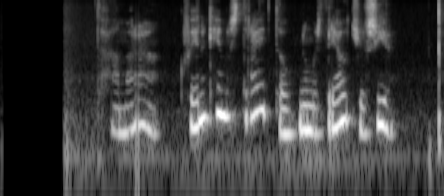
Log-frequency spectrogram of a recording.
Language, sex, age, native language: Icelandic, female, 12, Icelandic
